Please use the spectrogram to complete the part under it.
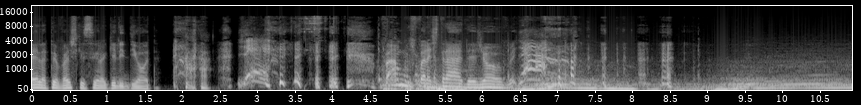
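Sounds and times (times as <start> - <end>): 
speech: 0.0 - 7.7
laughter: 1.9 - 4.2, 6.6 - 8.8
car engine revving: 4.6 - 10.9.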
